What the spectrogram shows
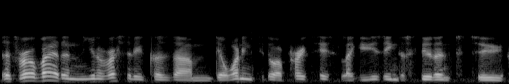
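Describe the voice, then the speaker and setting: A twenty-year-old man with a New Zealand accent, a student caller chatting casually and haltingly. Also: mid-range voice, no echo. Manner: halting, ends phrases with "eh". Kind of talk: casual chat. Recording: thin, narrow phone line.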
